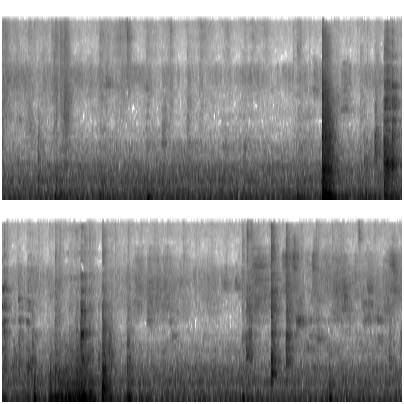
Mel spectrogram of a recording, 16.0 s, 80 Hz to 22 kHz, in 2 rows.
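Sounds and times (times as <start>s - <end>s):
kitchen items knocking and rattling: 5.9s - 10.9s.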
